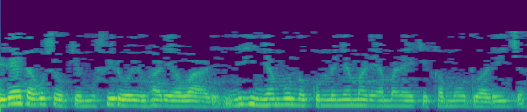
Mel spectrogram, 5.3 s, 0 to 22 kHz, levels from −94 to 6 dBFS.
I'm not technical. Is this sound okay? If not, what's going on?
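No. MP3 compression damage runs through the whole clip: nothing above about 7.7 kHz, so the speech sounds dull, with a watery, swirly quality. The likely cause is heavy MP3 encoding that cut the treble and dropped quiet detail that flickers in and out.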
